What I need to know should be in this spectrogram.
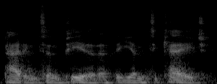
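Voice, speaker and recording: A man narrating a children's story in an expressive, scripted storytelling style. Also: very deep voice, moderate pace. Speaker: storybook reader. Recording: roomy echo, background noise.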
